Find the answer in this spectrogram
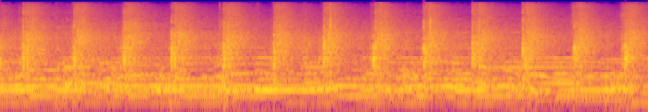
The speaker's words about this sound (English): Let's clap and join.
